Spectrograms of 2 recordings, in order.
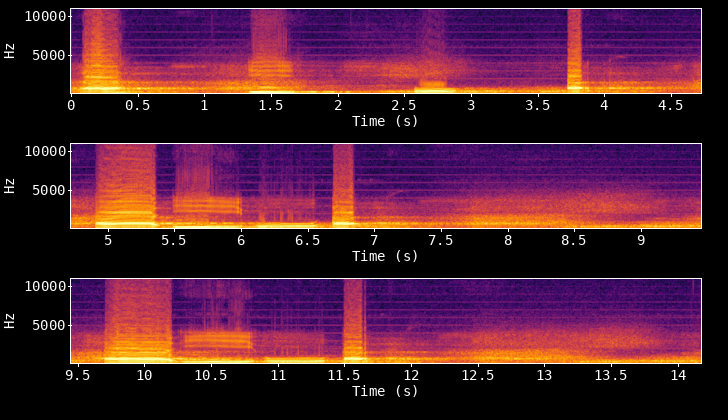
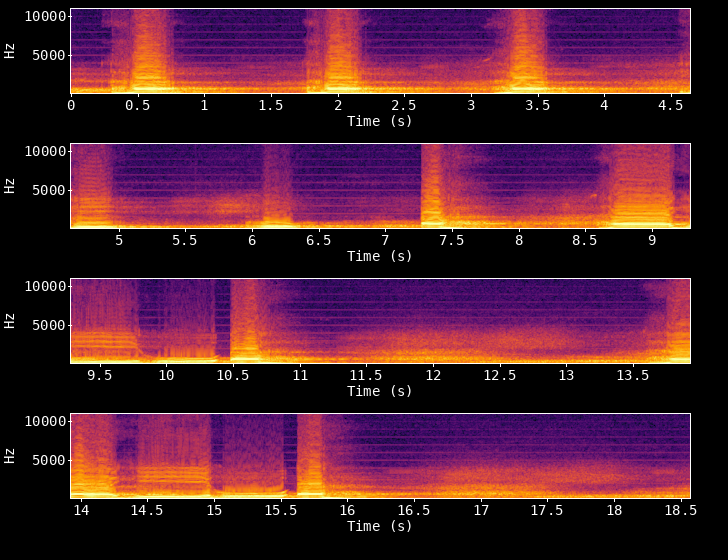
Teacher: Untuk hamzah dan ha ini tenggorokan bagian bawah.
